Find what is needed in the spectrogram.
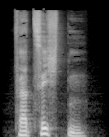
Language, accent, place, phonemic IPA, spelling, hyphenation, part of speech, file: German, Germany, Berlin, /ferˈtsɪçtən/, verzichten, ver‧zich‧ten, verb, De-verzichten.ogg
- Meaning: 1. to give up, to go without, to live without, to make do without, to do without, to forgo, to dispense with 2. to refrain from, to abstain, to renounce, to forswear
